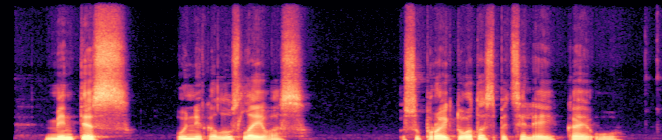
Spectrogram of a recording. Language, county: Lithuanian, Vilnius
